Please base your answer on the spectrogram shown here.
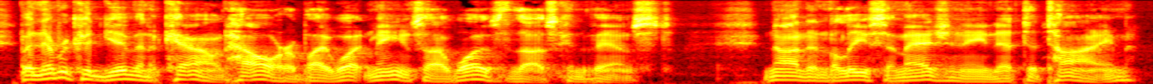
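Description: A man reading an old religious memoir aloud as an audiobook narrator, in a solemn, measured and formal way. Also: low voice, vocal fry, a little mellow. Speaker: audiobook reader. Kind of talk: scripted reading of a Puritan memoir.

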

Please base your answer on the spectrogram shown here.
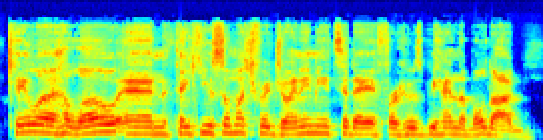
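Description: A man hosting a school community interview podcast as an assistant principal, with a measured, upbeat delivery. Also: on the high side, steady tone. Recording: music bed under the voice. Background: background music.

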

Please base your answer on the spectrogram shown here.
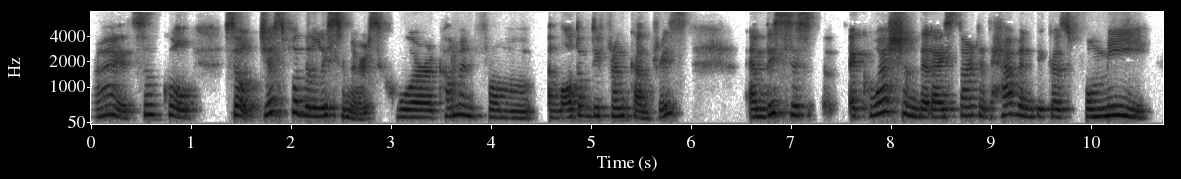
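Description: A woman's voice: mid-range voice, a little slow, a little mellow, reverberant. A woman host with a Ukrainian accent, a native Ukrainian speaker, asking interview questions and searching for words as she clarifies. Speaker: podcast host.

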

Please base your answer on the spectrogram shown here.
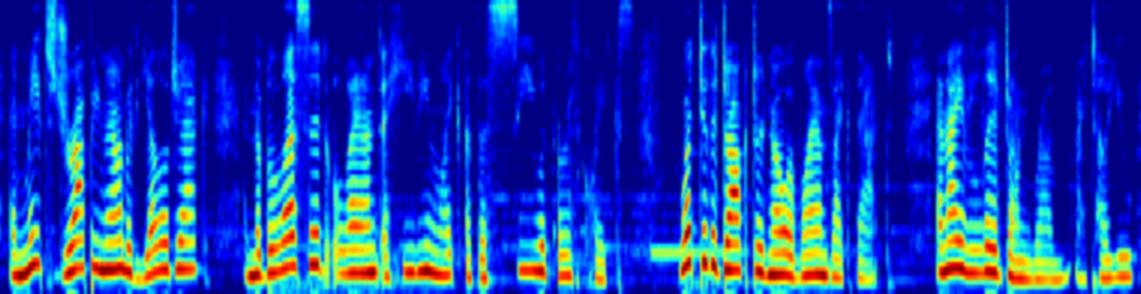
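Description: A woman's voice: fairly high pitch, warm tone, lightly acted. A woman reading as an ailing old sea captain. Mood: scornful. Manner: pleading and cursing, rough seafaring speech. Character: ailing old male sea captain, rum-craving, blustering. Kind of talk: storybook reading.

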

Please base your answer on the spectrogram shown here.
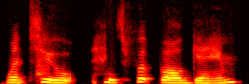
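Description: A teenage girl chatting with a friend, hesitant and halting as she searches for words. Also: on the high side. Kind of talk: casual chat between friends. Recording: dull lo-fi recording.

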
